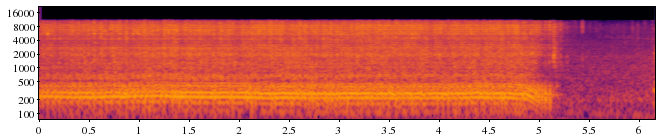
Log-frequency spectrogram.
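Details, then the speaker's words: Champion string trimmer, small two-stroke, after the top idle screw was turned in (its carburetor has no fuel screw) to stop it stalling at idle. Steady, even idle, then a clean shutoff. "нормально тример работает хорошо"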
